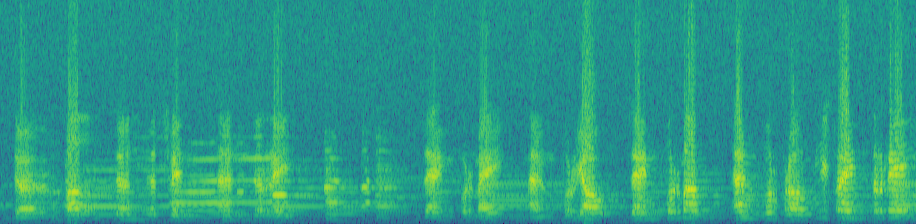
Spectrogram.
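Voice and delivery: ordinary delivery

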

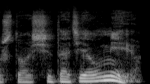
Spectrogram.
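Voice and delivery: ordinary delivery, nothing marked

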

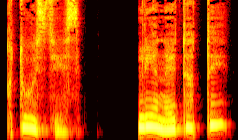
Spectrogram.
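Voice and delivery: lightly voiced drowsy woman; a hint of someone just woken; sleepy woman. A narrator's reading. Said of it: "заспанный женский голос проговорил".

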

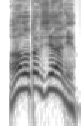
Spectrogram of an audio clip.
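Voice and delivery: high-pitched triumphant call; joyful yell. A narrator's reading. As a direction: announce the capture with glee. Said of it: "радостно орёт кто-то из ребят".

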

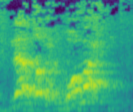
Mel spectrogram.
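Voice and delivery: emphatic scoffing. Shown as a demonstration. Teacher mocks the idea.

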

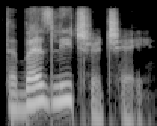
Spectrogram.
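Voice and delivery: plain reading voice

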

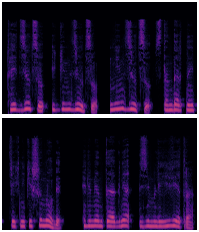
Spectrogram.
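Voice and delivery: lightly voiced captive girl. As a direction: answer meekly, afraid.

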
